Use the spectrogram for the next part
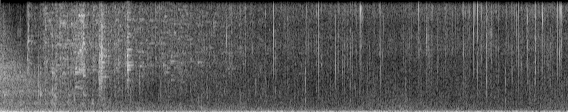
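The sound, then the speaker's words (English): A loud explosion in a darkened laboratory at night erupts at the start, then a heavy, deep roar of rumbling and crackling carries on steadily for several seconds, with no voices. “It was I who arranged the explosion, alone at night in Alex's darkened laboratory”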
